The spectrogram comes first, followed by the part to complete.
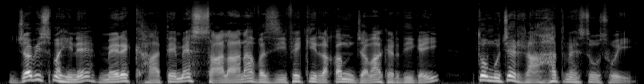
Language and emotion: Urdu, happy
